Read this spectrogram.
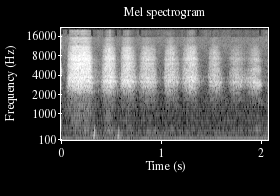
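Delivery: hushed, fading shh sounds; calm them down with a gentle hush; soft shushing. Acted. Soothing a frightened partner.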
